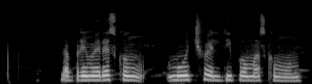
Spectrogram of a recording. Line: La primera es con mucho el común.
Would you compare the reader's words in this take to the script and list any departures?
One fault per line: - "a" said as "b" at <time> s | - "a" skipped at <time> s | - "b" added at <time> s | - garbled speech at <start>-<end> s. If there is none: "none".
- "tipo más" added at 2.2 s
